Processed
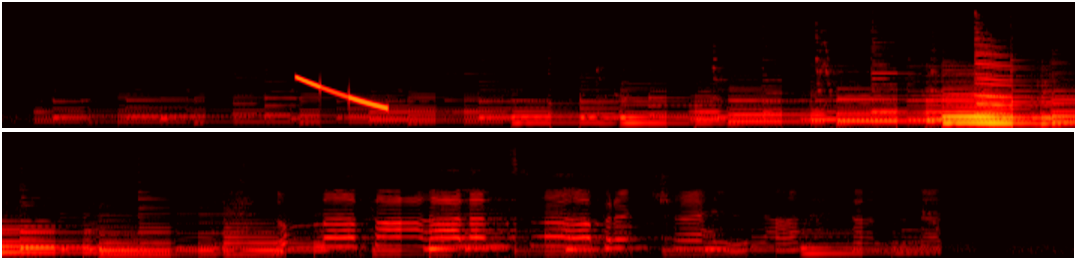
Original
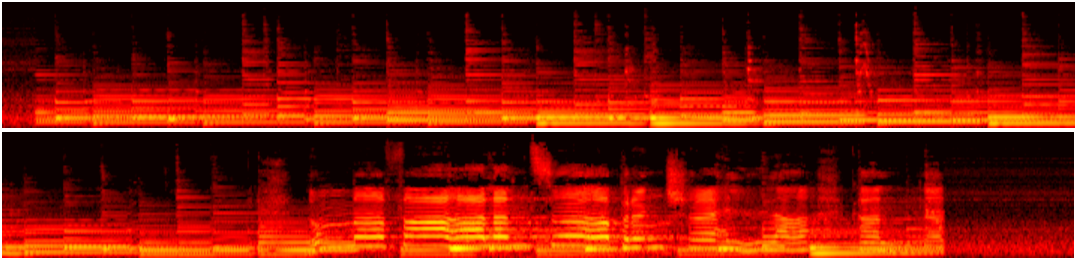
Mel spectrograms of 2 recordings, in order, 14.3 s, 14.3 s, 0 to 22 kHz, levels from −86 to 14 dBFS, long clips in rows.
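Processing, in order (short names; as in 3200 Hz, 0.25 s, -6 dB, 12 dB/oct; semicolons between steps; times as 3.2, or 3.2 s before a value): Doppler pass-by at 6.6, 16 m/s, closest 1.5 m; painted sound fall, 1.95–2.57, 520–2200 Hz -38 dBFS; chopper 1.3 Hz, depth 65%, duty 75%; gain +4.5 dB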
